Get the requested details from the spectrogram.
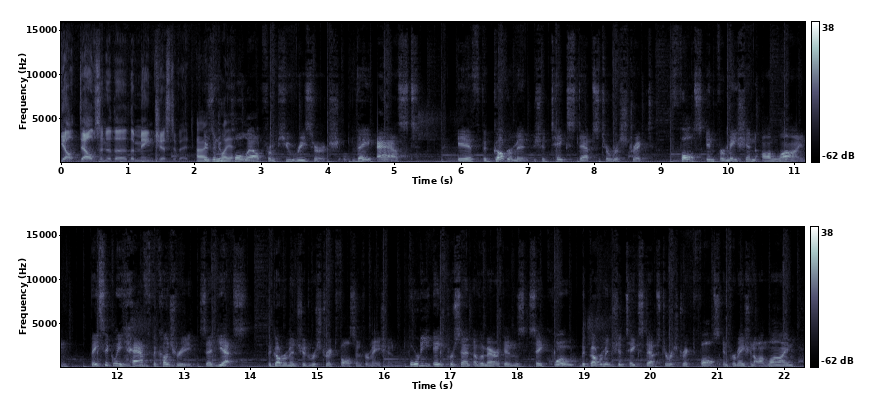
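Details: Adult man speaking; normal speech.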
